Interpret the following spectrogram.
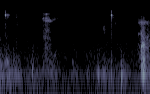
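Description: Near silence with a few faint, sharp clicks, once near the start and again about two-thirds of the way in.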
